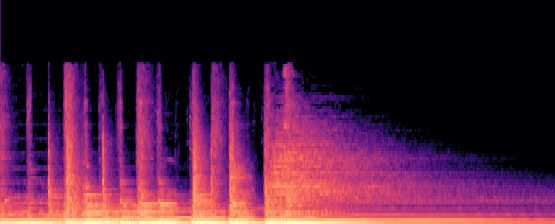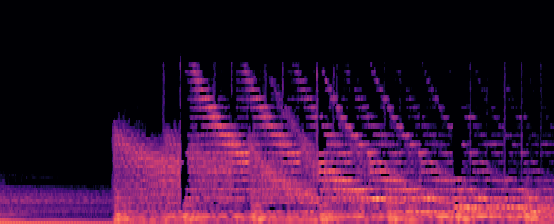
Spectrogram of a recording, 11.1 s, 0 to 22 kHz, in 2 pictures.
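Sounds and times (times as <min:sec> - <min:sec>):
strummed guitar chord ringing: 0:00.0 - 0:07.4.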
